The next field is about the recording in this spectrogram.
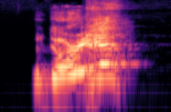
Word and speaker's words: Midoriya: So we've got Midoriya winning the first one. – Hey, because you got his name right. – Midoriya? – You're learning.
